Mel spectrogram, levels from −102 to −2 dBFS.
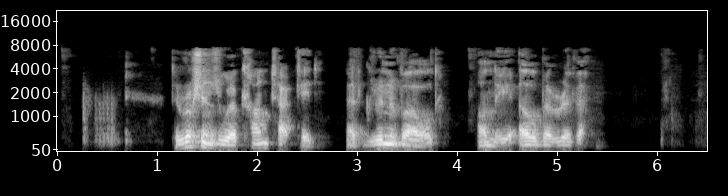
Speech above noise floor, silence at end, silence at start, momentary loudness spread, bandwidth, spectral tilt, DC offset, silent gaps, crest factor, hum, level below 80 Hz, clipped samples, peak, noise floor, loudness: over 73 dB; 1.2 s; 1.2 s; 13 LU; 7.6 kHz; -4.5 dB/octave; under 0.1%; none; 18 dB; none; -60 dBFS; under 0.1%; -2 dBFS; under -90 dBFS; -18 LUFS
